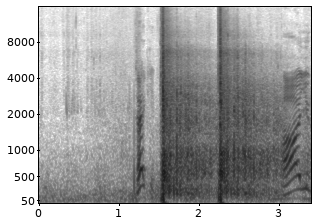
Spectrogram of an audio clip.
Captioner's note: gunshots crack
